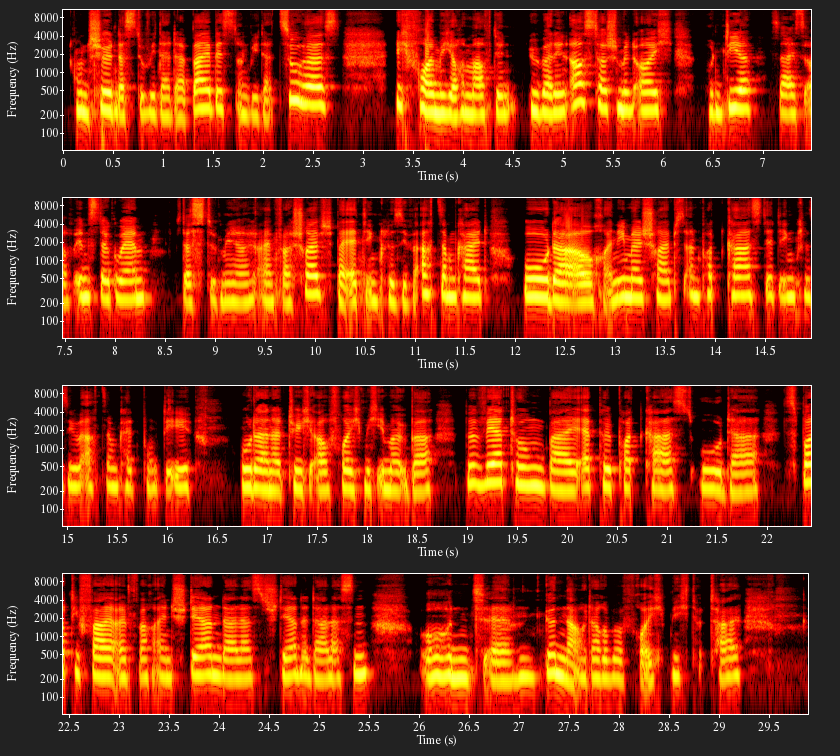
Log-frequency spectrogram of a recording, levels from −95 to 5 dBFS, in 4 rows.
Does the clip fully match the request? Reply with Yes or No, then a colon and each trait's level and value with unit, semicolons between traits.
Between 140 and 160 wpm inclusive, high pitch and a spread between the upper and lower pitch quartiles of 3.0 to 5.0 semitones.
Yes: average, 145 wpm; high, 225 Hz; average, 3.3 semitones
